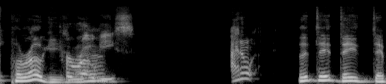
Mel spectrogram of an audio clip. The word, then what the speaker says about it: pierogies: It's pierogies. Pierogies. I don't. They pronounce it in Men in Black 1.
